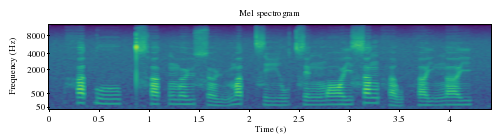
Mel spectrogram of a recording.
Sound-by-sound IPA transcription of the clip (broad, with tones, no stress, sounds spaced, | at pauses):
h ɐ˥ t̚ w uː˧ p̚ t͡sʰ ɐ˧ k̚ m ɵ˧ ɥ s ɵ˨˩ ɥ m ɐ˧ t̚ t͡s iː˨ w t͡s ɪ˧ ŋ m ɔː˧ j s ɐ˥ ŋ h ɐ˨˩ w h ɐ˨ j ŋ ɐ˧ j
